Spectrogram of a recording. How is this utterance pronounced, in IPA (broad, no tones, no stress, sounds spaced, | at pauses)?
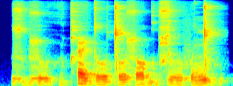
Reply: z ṳ ɮ u h ṳ qʰ i t oː ǀ o ɬ ɔ ɡ ṳ ɕ ʊː f ə ŋ͡ǀ ṳ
